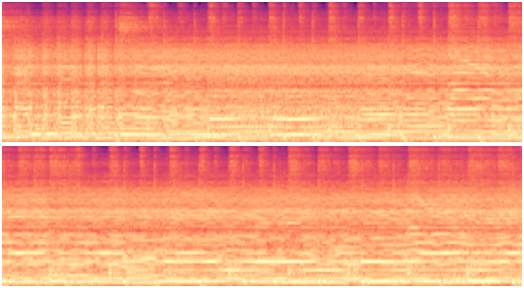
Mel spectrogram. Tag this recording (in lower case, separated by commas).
plucked string instrument, music, musical instrument, electric guitar, guitar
